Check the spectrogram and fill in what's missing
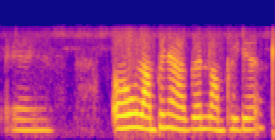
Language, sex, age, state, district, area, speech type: Bodo, female, 45-60, Assam, Chirang, rural, conversation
